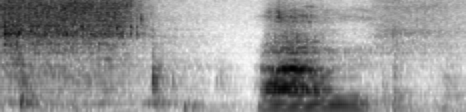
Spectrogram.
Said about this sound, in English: I don't know if you can even hear any of this because of the water.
